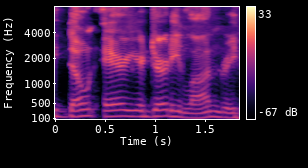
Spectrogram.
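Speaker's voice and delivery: ordinary talk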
